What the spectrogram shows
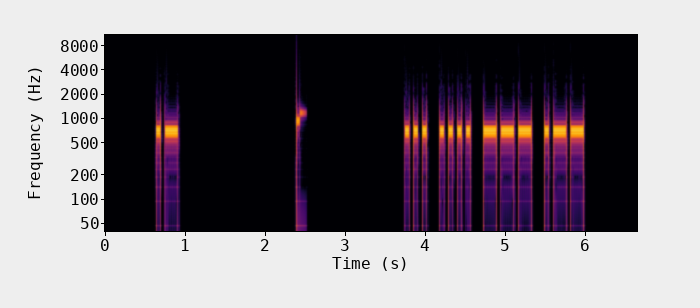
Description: Morse code, heard as a keyed tone, about 22 wpm, 700 Hz. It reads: A SHOW
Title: Top 300 Words 22wpm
